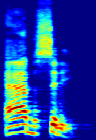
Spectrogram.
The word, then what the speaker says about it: Abcde: Her daughter's name is spelled A-B-C-D-E. The letters A-B-C-D-E. That's what she named her daughter. It's pronounced Ab-City.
